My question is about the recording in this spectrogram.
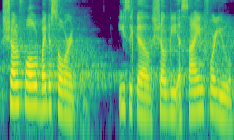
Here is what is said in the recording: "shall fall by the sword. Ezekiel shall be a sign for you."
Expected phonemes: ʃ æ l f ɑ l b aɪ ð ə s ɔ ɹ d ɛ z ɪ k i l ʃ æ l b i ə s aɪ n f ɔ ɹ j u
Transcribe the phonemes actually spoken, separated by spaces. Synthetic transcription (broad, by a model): ʃ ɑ l f ɑ l b aɪ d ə s ɔ ɹ d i s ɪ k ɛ l ʃ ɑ l b i ə s aɪ n f ɔ ɹ j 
